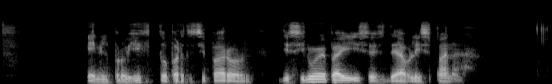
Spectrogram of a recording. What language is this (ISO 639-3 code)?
spa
